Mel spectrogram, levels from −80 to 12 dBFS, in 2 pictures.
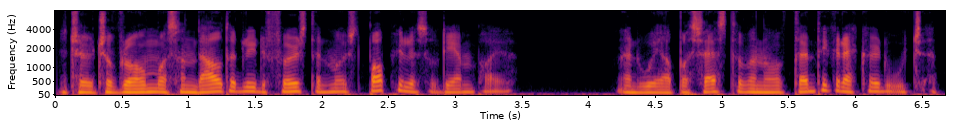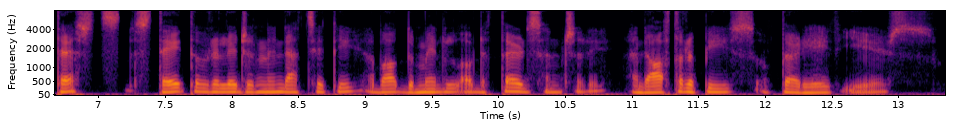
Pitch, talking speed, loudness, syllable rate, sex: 125 Hz, 205 wpm, -19 LUFS, 5.8 syllables/s, male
